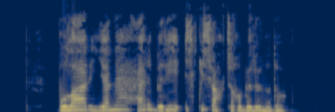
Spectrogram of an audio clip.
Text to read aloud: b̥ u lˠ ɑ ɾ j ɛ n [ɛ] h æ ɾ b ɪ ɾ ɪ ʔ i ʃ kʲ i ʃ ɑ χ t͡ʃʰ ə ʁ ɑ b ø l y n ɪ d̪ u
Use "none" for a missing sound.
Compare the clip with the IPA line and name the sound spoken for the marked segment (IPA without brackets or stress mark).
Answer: ɛ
